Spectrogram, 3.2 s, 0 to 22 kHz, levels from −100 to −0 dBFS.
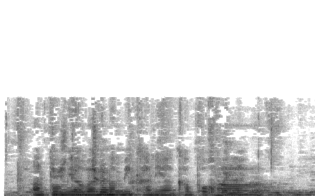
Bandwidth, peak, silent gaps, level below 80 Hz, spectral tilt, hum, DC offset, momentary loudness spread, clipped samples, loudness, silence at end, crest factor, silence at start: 11 kHz; -4 dBFS; none; -44 dBFS; -7 dB/octave; none; under 0.1%; 10 LU; under 0.1%; -19 LUFS; 0 s; 16 dB; 0.05 s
